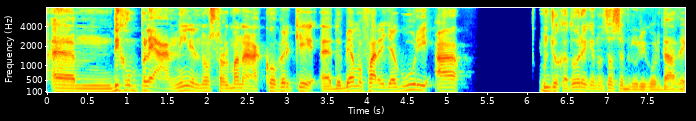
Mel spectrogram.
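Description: A man's voice: mid-range voice, a bit bright, no echo. Guy hosting sports radio, chatty, stumbles and restarts, mid voice, really dry close mic. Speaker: radio host. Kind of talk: conversational sports radio presenting.

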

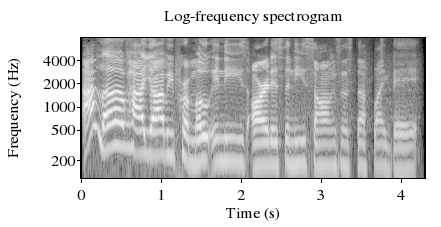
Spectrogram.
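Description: A woman's voice: lowish voice, moderate pace, a bit bright. An American woman co-hosting a podcast with casual, playful, slangy banter. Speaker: podcast co-host. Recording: faint background noise.

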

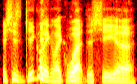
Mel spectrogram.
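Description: A man's voice: mid-range voice, expressive, normal speed, dry recording. A man in his thirties hosting a casual podcast, rambling and teasing his guests with jokey questions. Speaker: podcast host.

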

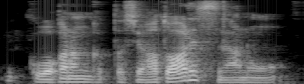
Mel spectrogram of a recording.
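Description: A man with a Kansai accent hosts a relaxed talk podcast, full of enthusiasm and easy laughter. His fairly low voice rises and falls with plenty of expression. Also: fast. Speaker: podcast host. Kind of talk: casual chat.

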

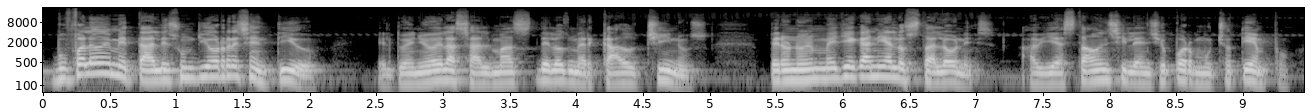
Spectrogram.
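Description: A man's voice: mid-range voice, animated, normal speed, close to an everyday voice. A man voicing a cruel, ruthless woman politician who taunts and threatens, in a dramatic spoken story. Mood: scornful. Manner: taunting, contemptuous.

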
